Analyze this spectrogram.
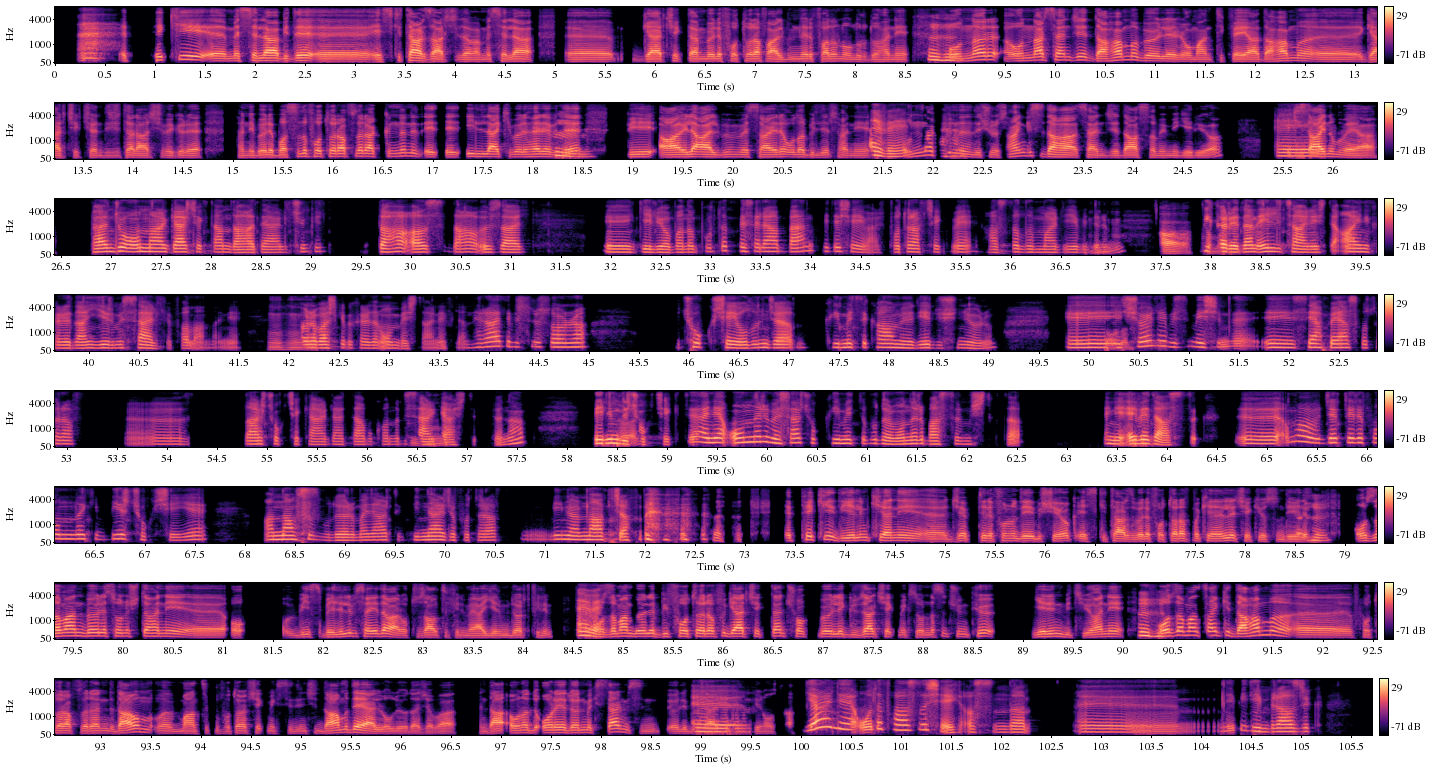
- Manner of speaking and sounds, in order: other background noise; chuckle
- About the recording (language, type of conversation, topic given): Turkish, podcast, Eski gönderileri silmeli miyiz yoksa saklamalı mıyız?
- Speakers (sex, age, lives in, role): female, 40-44, Spain, guest; male, 40-44, Greece, host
